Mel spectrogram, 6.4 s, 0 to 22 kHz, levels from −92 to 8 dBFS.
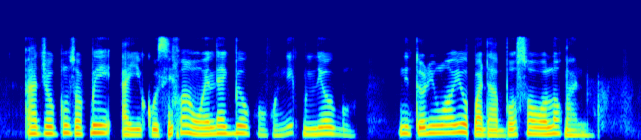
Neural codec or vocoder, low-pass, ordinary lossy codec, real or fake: codec, 16 kHz, 4 kbps, X-Codec, HuBERT features, trained on LibriSpeech; 7.2 kHz; none; fake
